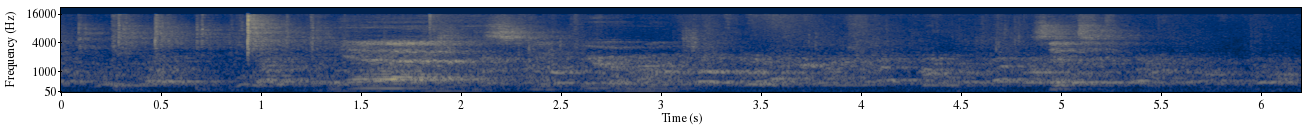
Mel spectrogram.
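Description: A dog whining and yipping on and off, in a high, wavering voice.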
